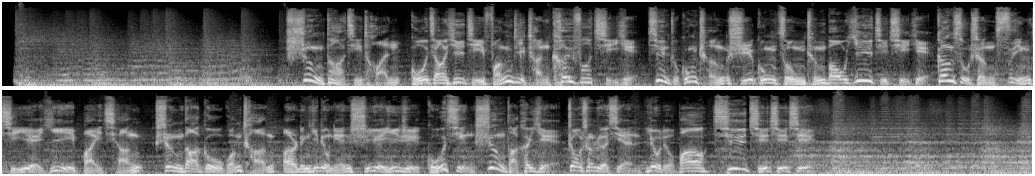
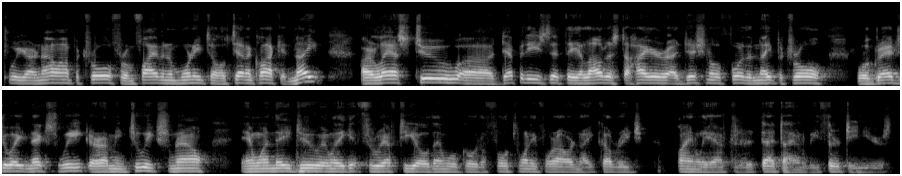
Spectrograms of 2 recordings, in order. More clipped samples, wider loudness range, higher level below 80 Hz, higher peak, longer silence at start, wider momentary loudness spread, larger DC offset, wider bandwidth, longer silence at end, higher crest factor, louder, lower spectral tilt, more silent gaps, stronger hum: neither; second, 3 LU vs 8 LU; first, -28 dBFS vs -68 dBFS; first, 0 dBFS vs -4 dBFS; about the same, 0.1 s vs 0.05 s; about the same, 11 LU vs 11 LU; neither; first, over 20 kHz vs 12.5 kHz; about the same, 0 s vs 0.1 s; about the same, 12 dB vs 14 dB; first, -11 LUFS vs -19 LUFS; second, -4 dB/octave vs -6.5 dB/octave; neither; neither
